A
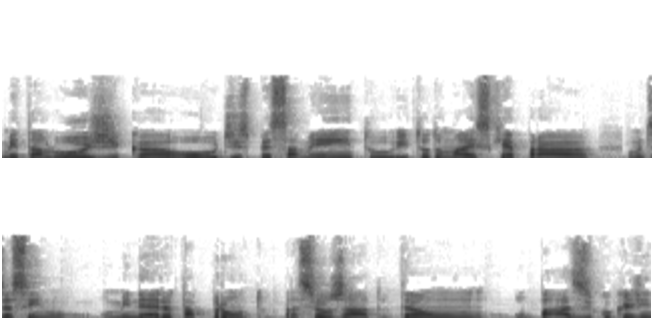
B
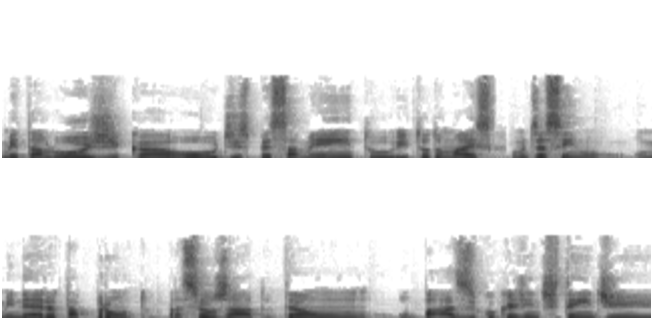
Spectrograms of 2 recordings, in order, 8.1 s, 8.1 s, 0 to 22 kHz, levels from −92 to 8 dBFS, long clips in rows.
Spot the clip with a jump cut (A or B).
B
